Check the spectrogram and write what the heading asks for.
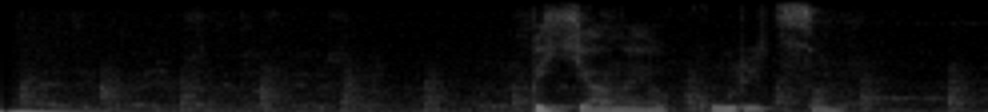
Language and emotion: Russian, angry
